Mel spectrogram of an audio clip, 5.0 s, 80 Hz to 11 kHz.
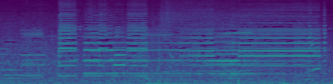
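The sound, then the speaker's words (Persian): Car horns honk repeatedly in a traffic jam on highways out of the city, with queues of cars over 6 kilometres long, several short and longer blasts overlapping over a steady rumble of idling engines, fairly loud, with no one speaking. “گزارش شده که در بعضی از جاده ها صف ماشین ها بیش از 6 کیلومتر امتداد دارد و موجب انسداد مسیر شده است.”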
